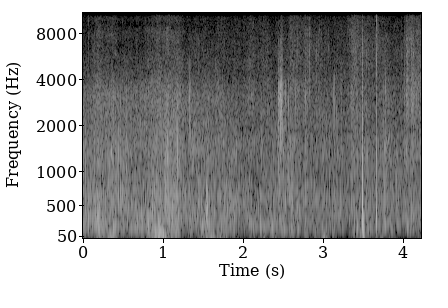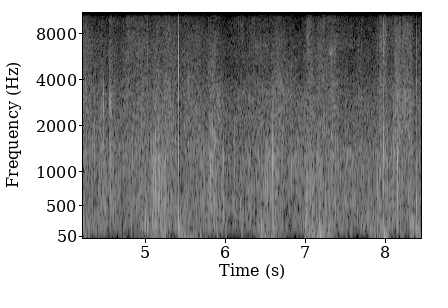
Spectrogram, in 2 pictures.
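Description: Irregular footsteps, with sharp knocks scattered among them, over a steady rushing background noise.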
